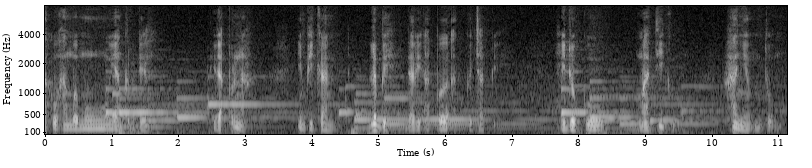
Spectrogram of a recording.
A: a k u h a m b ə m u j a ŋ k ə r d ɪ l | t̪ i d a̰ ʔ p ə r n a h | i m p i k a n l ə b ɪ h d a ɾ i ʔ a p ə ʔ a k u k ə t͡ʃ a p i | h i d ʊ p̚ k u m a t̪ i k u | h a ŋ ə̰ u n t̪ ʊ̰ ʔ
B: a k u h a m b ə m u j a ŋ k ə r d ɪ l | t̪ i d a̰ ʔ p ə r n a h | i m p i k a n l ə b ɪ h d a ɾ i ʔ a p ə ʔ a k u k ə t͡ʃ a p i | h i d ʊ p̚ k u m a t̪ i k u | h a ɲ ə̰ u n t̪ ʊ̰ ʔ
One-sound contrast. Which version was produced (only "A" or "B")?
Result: B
